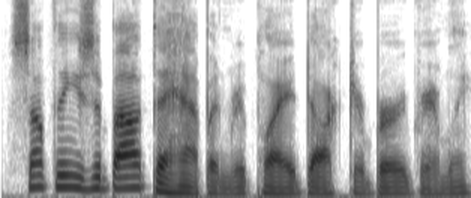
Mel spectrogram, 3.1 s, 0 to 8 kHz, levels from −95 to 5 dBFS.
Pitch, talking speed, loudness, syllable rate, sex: 110 Hz, 170 wpm, -18 LUFS, 5.0 syllables/s, male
